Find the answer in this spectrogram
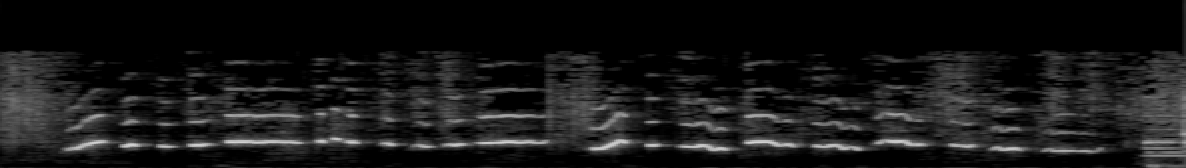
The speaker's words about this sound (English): That darn tune, why do I keep whistling it? Why can't I forget it?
